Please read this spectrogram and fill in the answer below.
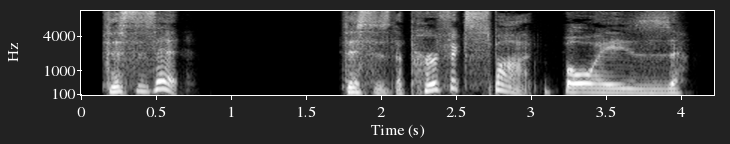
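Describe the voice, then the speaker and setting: A put-on character voice at a middle pitch, drawling at a fairly slow pace. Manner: triumphant, drawling the final word.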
